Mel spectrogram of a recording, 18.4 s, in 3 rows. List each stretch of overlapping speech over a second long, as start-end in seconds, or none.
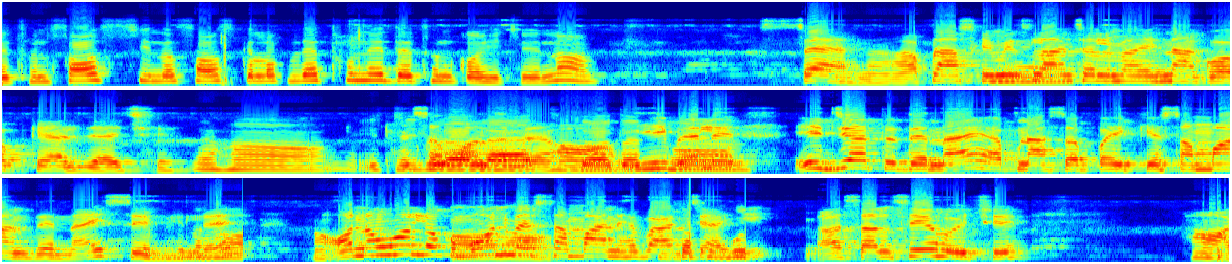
14.6-15.8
